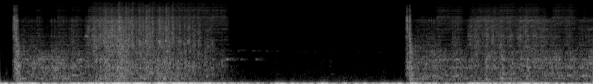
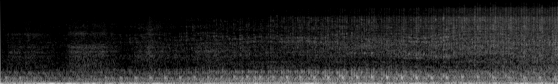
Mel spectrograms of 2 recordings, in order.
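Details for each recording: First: 1961 Chevy Bel Air 235 inline six, parked since 1981: two long bursts of starter cranking with a pause, never catching; no-start from points gapped at 0.030 in, fixed by resetting to 0.017 in, then it fires. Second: 1961 Chevy Bel Air 235 inline six, off the road since 1981, idles with steady even low rumble, no knocks or misses, after new gas tank and starter switch; radiator has no coolant and a bad hose; healthy idle.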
